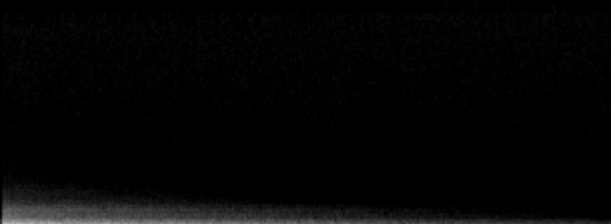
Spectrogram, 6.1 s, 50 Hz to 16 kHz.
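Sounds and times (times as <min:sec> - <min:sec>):
ground rumbling in a cave: 0:00.0 - 0:04.4.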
